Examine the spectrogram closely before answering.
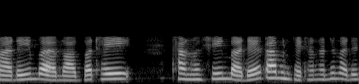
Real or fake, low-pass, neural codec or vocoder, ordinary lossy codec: fake; 3.6 kHz; autoencoder, 22.05 kHz, a latent of 192 numbers a frame, VITS, trained on one speaker; none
